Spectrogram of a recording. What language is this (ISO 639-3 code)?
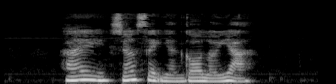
yue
